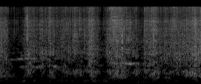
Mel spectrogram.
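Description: Thin clear plastic wrapper crinkling irregularly as it is handled and turned in the hands.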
